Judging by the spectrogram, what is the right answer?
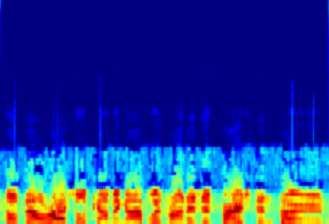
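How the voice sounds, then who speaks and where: A man calls baseball play-by-play in a slightly high voice that rises and falls freely. He speaks conversationally and lifts into bursts of excitement on big plays. The sound is a dull old radio broadcast under a clear layer of hiss. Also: moderate pace. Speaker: play-by-play announcer.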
